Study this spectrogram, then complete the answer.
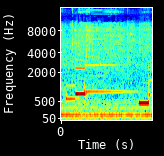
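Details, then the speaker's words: Maytag Bravos XL washer MVWB835DW3 after finishing a cycle: two short tones at different pitches over a steady low hum as the control enters diagnostic mode (1-2-3 button sequence) to check codes. "Let's check the codes. So putting it into diagnostic again is 1, 2, 3, 1, 2, 3, 1, 2, 3."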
